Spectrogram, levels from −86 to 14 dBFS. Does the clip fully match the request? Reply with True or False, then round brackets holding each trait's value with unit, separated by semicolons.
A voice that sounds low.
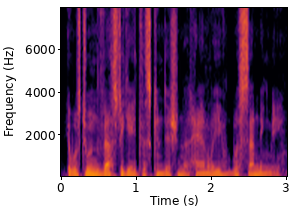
True (125 Hz)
